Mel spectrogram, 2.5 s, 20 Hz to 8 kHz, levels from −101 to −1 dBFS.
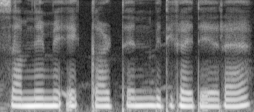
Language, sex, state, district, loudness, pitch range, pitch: Hindi, female, Arunachal Pradesh, Papum Pare, -13 LUFS, 185-200 Hz, 195 Hz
